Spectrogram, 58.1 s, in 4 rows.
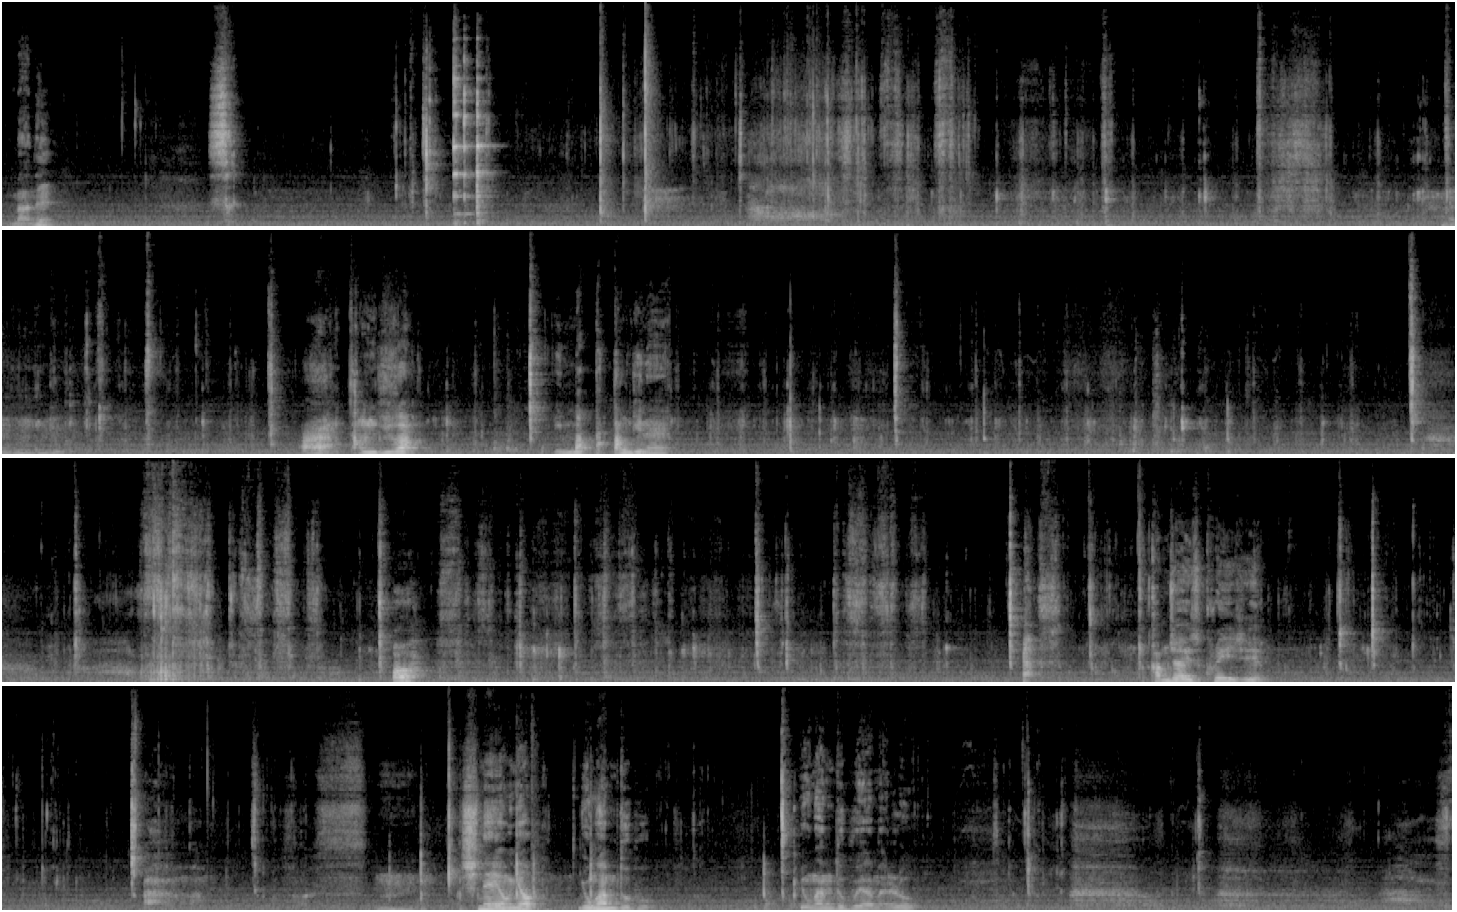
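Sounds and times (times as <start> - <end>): chopsticks clinking against a dish: 4.5 - 5.0
crisp crunchy chewing: 5.6 - 17.4
wet chewing: 6.0 - 20.0, 21.2 - 28.8, 29.5 - 40.6, 41.8 - 46.7, 53.5 - 54.3.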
